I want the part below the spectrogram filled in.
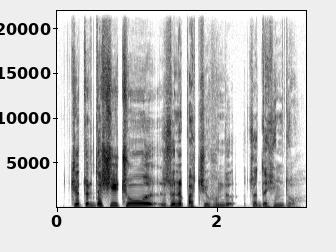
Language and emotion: Kashmiri, neutral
